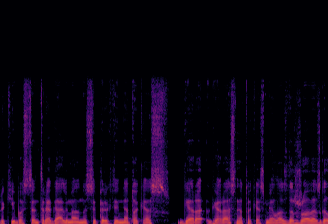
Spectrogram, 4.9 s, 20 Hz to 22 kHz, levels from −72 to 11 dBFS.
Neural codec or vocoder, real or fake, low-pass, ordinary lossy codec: vocoder, 44.1 kHz, 128 mel bands, Pupu-Vocoder; fake; 14.4 kHz; AAC, 96 kbps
